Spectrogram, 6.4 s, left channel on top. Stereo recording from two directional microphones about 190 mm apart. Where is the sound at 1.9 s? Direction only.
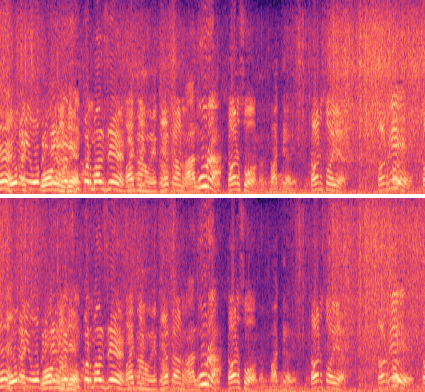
5° left (ahead or behind).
